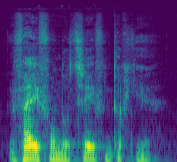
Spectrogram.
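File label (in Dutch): "vijfhonderdzeventigje", Dutch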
